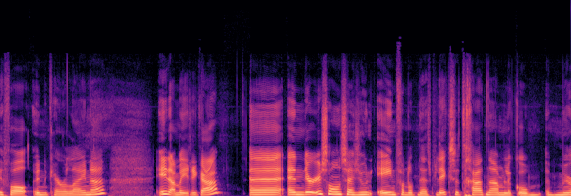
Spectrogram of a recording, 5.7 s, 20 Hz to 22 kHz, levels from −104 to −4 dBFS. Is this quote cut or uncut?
uncut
